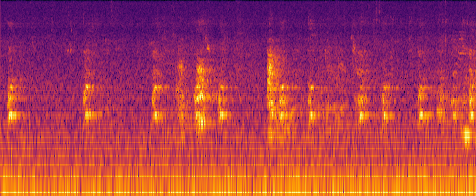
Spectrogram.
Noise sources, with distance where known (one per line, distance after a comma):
dog barking or whining, far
